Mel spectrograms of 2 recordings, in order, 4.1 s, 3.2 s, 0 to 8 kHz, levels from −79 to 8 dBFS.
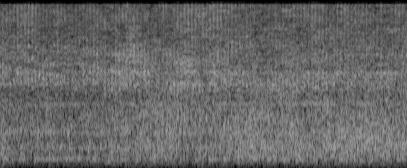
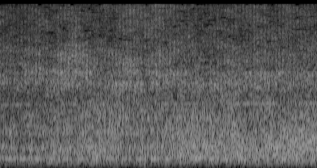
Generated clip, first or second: first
